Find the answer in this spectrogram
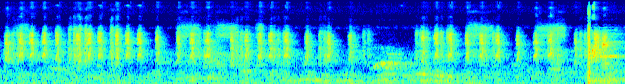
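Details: Nightingales mourning lost chicks near a tree nest by flowering pomegranate plants at a home, after a cat heard them chirping. A long, steady series of harsh, rapid chirps pauses briefly, resumes, then ends with a sharp click.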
